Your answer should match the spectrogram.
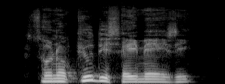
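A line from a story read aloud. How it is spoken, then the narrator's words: Cavernous voice. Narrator (Italian): cominciò lo spagnolo con la sua voce cavernosa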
